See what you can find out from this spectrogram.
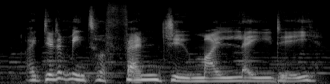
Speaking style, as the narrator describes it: he sneered

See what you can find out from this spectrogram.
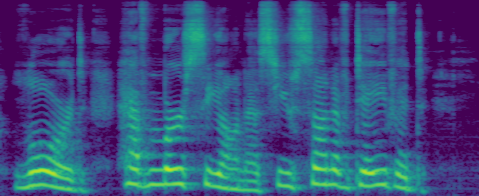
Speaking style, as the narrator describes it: they cried out even more

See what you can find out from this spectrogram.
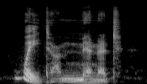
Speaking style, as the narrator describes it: she growled

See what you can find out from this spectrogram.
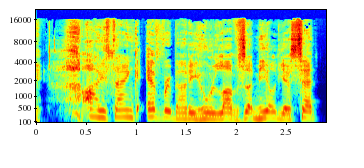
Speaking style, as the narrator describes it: George said fiercely

